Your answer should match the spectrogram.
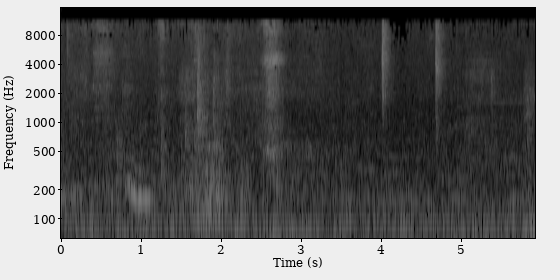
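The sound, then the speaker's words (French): A steady, gritty rolling rumble of suitcase wheels over soaked paving slabs, with a few sharp clicks as they cross joints in the slabs, continuous throughout. “Vous savez, bruit de valise sous les dalles détrempées.”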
